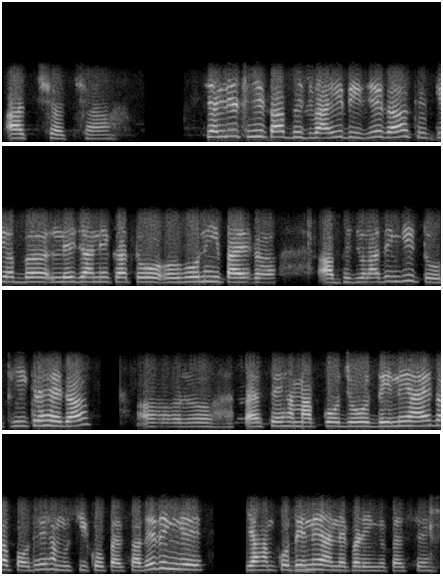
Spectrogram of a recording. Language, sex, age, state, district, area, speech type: Hindi, female, 30-45, Uttar Pradesh, Lucknow, rural, conversation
